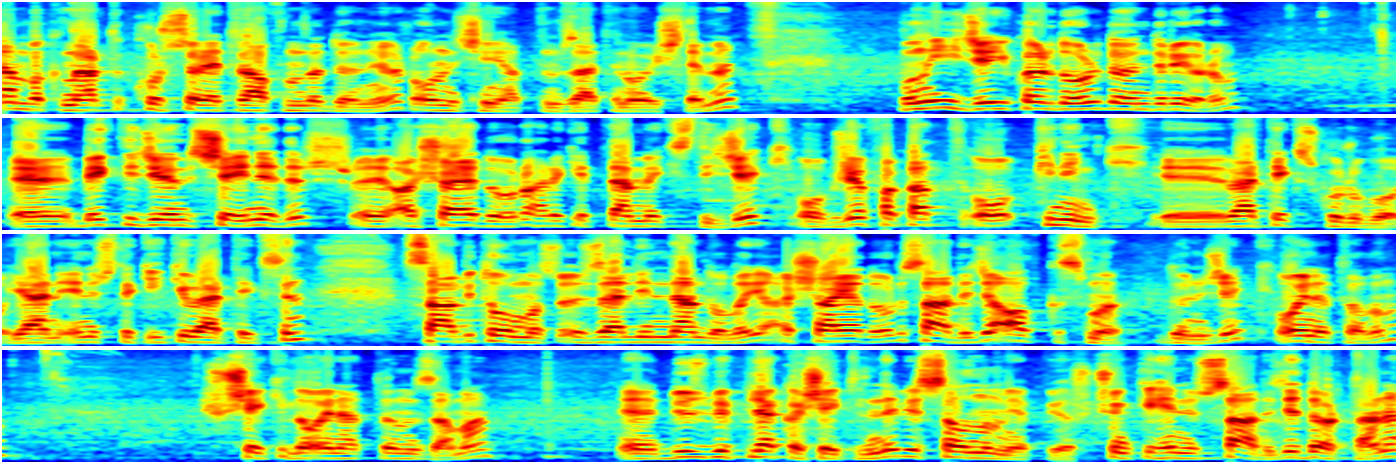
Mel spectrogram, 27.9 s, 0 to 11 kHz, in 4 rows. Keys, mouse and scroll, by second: 6.9-10.5 middle drag, 20.9-23.6 drag, 23.6-25.7 middle drag, 25.7-26.1 scroll up 1, 26.1-27.8 middle drag.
